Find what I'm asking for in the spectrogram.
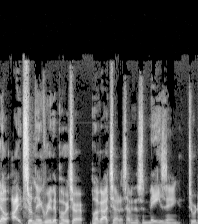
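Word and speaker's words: Pogačar: Now, someone told me today actually how to say his name. Pogacar. It's the accent on the second ga, Pogacar.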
